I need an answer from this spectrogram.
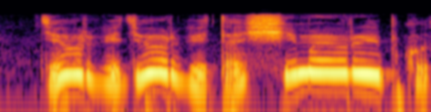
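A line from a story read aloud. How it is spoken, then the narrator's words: Shouting. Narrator (Russian): закричала лиса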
